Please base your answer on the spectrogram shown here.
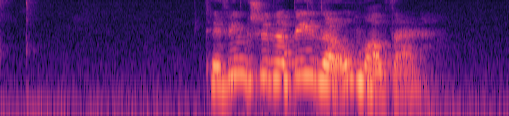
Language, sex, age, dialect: Faroese, female, 36-60, Suðuroy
